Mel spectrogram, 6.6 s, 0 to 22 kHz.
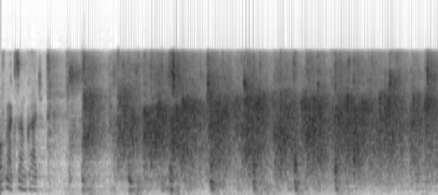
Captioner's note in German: Beifall bei der CDU und dem BÜNDNIS 90/DIE GRÜNEN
